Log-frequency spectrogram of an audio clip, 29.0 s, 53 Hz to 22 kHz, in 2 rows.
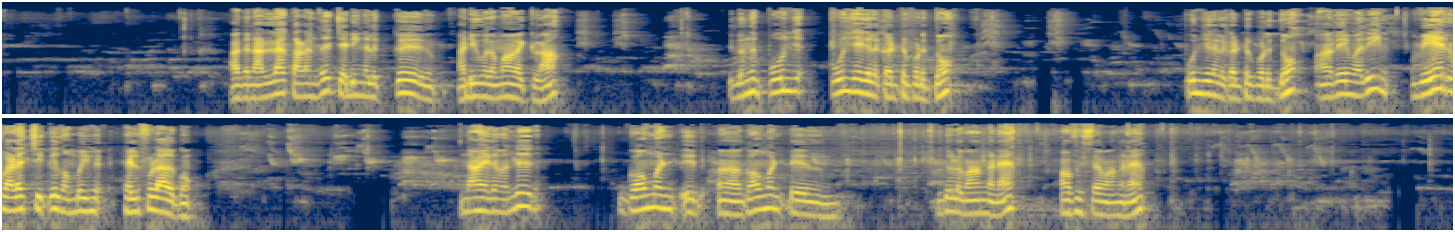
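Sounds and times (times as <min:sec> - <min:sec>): faint small birds chirping: 0:00.0 - 0:02.4, 0:03.4 - 0:29.0
faint background noise: 0:00.0 - 0:29.0
man speaking: 0:02.3 - 0:05.6, 0:07.3 - 0:09.7, 0:11.8 - 0:16.6, 0:19.1 - 0:20.0, 0:20.7 - 0:26.2.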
